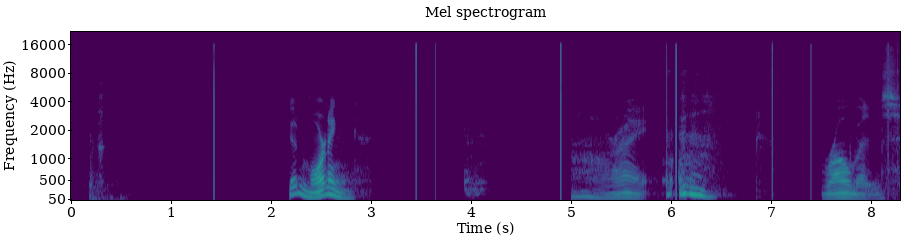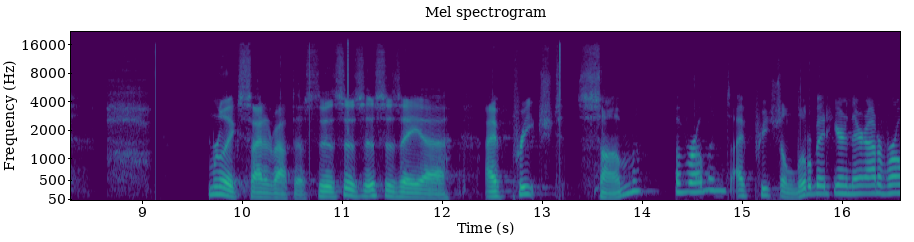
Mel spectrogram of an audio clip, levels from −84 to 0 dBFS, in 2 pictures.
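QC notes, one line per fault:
0.17–16.54 s, word clock ticks: sharp ticks recur at a steady rate of about ten per second, around 150 in all. The receiving device runs on its own clock, roughly 200 ppm off the sender's, and drops or repeats one sample at each slip.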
